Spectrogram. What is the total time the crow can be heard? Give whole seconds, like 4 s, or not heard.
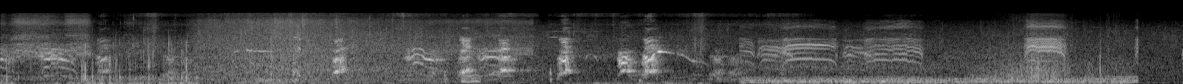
9 s.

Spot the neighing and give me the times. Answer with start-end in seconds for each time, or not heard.
2.3-3.1.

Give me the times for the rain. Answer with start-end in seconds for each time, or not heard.
0.0-11.7.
